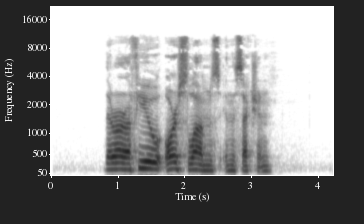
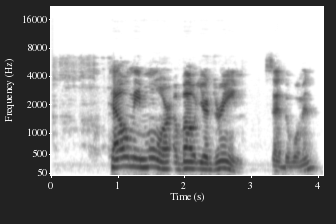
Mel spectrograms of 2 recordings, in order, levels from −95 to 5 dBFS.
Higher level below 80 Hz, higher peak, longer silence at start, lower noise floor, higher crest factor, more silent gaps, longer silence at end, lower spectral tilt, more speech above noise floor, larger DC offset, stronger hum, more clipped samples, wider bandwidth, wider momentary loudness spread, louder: about the same, -62 dBFS vs -64 dBFS; about the same, -2 dBFS vs 0 dBFS; about the same, 0.85 s vs 0.9 s; first, -76 dBFS vs -50 dBFS; second, 16 dB vs 22 dB; neither; first, 0.95 s vs 0.15 s; about the same, -6 dB/octave vs -5.5 dB/octave; first, 60 dB vs 31 dB; neither; neither; neither; first, 11.5 kHz vs 7 kHz; first, 14 LU vs 11 LU; first, -16 LUFS vs -19 LUFS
